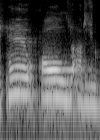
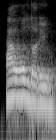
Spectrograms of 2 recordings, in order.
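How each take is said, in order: First: Very slow, each word drawn out; slow demo. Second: Said in the usual way. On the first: Shown as a demonstration. Teacher to students, modelling the question very slowly. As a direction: spell the question out slowly for learners. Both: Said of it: "فواحد يقول لك".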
